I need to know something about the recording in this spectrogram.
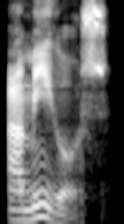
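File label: "amigos", Spanish, male; mekanta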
